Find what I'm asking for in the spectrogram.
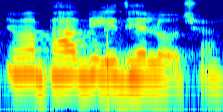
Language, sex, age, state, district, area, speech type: Gujarati, female, 30-45, Gujarat, Rajkot, rural, spontaneous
